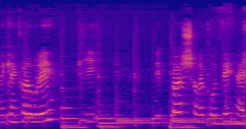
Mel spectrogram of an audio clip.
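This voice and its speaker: A woman speaks in a Quebec accent. Music plays in the background. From Montreal, Quebec. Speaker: vlogger. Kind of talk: casual talk to camera, vlog. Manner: relaxed, conversational.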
